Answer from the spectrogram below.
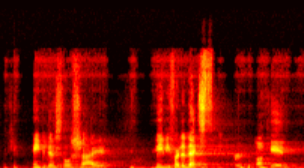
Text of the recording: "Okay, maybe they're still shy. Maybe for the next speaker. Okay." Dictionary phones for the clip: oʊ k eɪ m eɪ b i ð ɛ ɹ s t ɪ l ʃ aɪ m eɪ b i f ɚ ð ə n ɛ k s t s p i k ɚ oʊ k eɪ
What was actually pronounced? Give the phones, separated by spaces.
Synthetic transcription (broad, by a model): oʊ k eɪ m eɪ b i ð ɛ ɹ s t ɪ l ʃ aɪ m eɪ b i f ɚ ð ə n ɛ k s t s i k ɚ oʊ k eɪ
